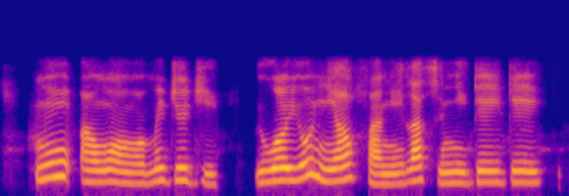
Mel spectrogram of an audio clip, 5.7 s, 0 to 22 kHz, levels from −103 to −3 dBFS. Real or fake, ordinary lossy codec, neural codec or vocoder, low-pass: fake; Opus, 32 kbps; autoencoder, 48 kHz, 32 numbers a frame, DAC-VAE, trained on Japanese speech; 7.2 kHz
